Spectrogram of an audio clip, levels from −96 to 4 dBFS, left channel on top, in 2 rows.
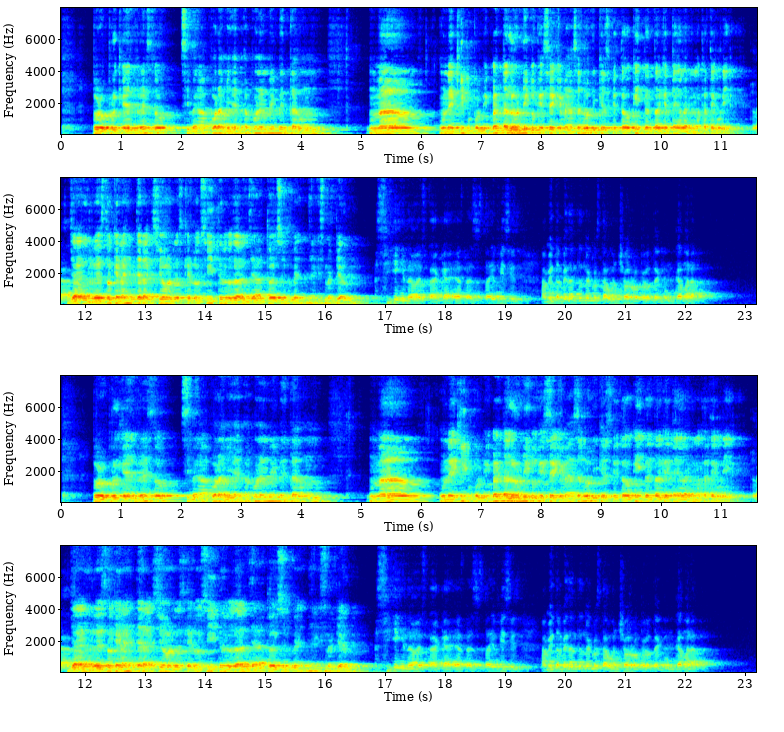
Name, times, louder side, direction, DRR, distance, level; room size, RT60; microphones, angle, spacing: voice 1, 0.5-4.4 5.1-6.0 6.3-11.2 11.7-16.5, left 1 dB, 35° left, 5 dB, 4.7 m, -22 dB
voice 2, 11.5-12.2 16.8-19.2 19.6-22.2, equal, ahead, 3 dB, 6.2 m, -34 dB
29.0 x 22.5 x 8.7 m, 1.1 s
head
